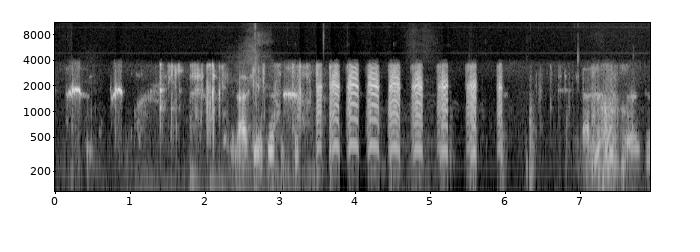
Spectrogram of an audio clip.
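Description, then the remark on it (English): A person blows a pintail duck whistle to call in a flock of pintails: scattered chirps, then a loud, steady run of about ten short, evenly spaced trilling whistles, trailing into a rougher burst at the end. “Let's see if you can whistle them in. There we go. Nice pintail call.”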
